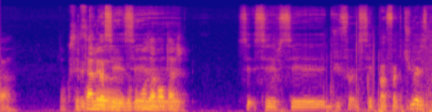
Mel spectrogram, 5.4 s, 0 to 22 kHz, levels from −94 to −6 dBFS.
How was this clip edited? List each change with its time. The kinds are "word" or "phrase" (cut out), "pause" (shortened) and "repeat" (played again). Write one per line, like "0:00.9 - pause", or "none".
none

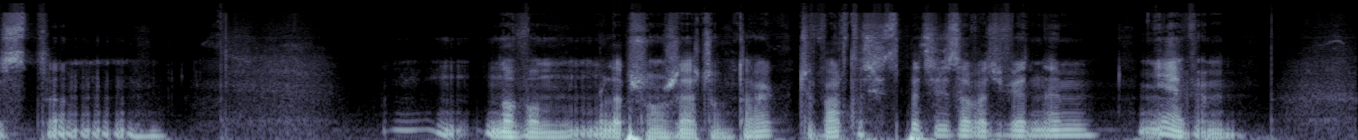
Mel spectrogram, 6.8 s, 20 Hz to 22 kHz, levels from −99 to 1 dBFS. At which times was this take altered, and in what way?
0:04.0 - pause

